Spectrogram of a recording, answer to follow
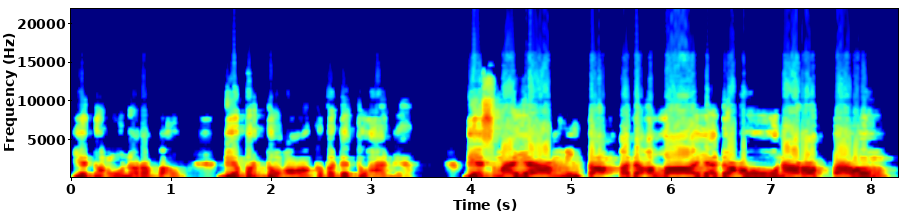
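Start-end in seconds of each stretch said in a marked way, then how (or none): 1.5-6.3 raised, higher preaching voice; fiery preaching. Acted. Opening preaching at full force. 6.3-8.2 higher and drawn out, recited slowly; slow recited verse. Shown as a demonstration.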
